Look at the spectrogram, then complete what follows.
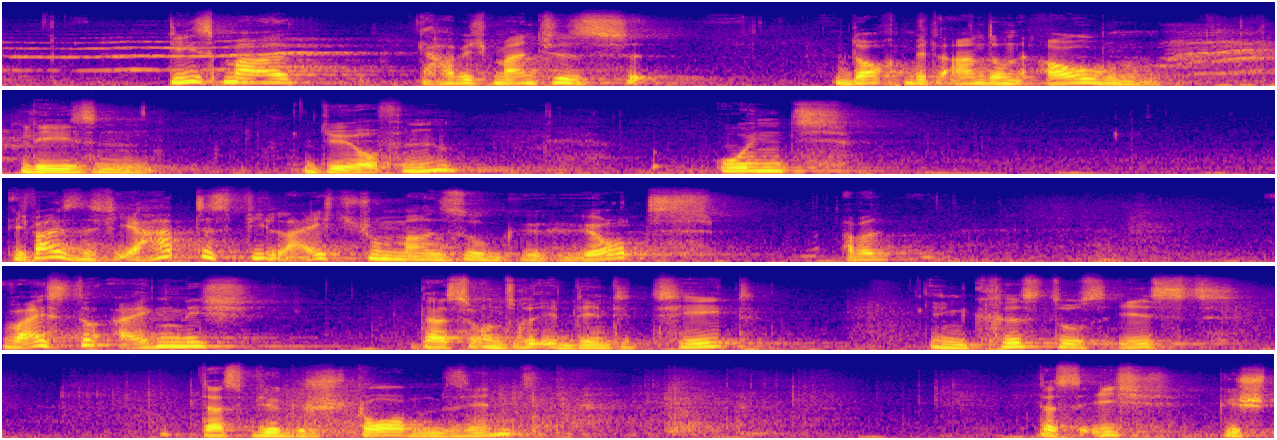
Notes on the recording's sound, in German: Predigt aus dem Gottesdienst vom 16.07.2023.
